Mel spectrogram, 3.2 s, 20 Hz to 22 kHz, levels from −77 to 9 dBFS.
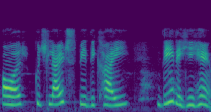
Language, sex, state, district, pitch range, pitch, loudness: Hindi, female, Himachal Pradesh, Shimla, 270-310 Hz, 290 Hz, -15 LUFS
